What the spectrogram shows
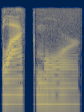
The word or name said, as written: Blackmore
